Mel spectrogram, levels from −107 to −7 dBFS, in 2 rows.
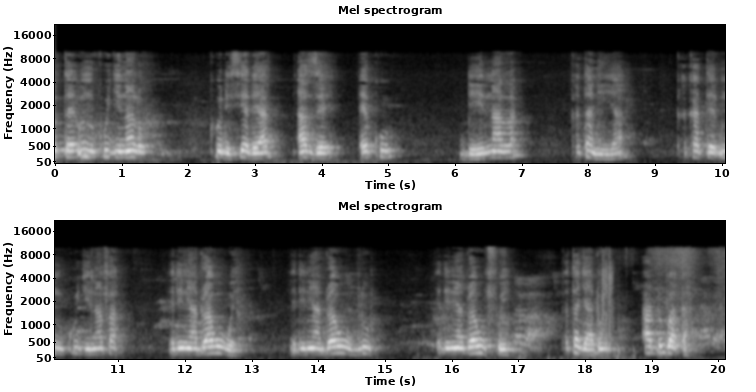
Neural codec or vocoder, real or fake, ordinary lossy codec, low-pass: vocoder, 48 kHz, 128 mel bands, Vocos; fake; AAC, 48 kbps; 9.9 kHz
